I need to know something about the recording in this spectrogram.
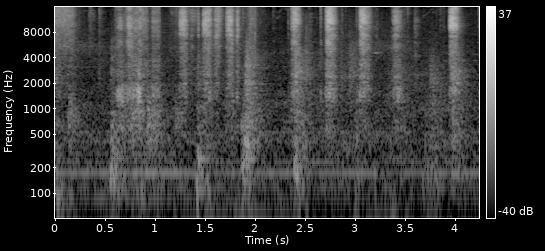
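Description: Felt-tip marker drawing on paper: a quick run of short scratchy strokes, about two or three a second, with a faint steady low hum underneath.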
